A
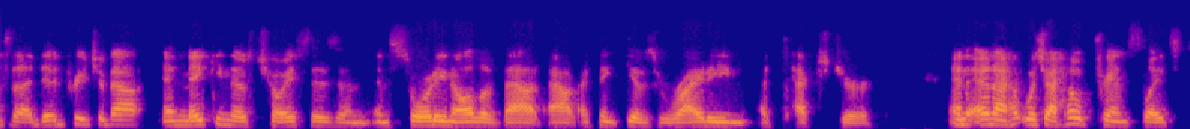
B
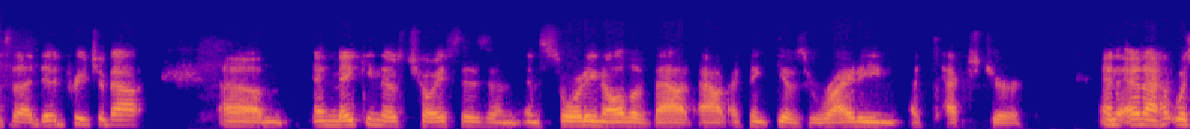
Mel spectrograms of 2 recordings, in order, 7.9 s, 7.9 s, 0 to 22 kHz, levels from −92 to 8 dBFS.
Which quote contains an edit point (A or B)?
A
